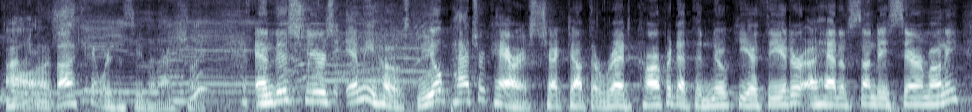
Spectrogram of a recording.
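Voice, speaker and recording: Animated joking man co-host. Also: medium pitch, quick pace, soft background music. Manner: corny jokester, animated. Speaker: morning show co-host. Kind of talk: joking news banter.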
